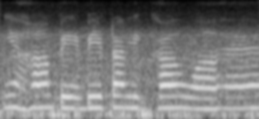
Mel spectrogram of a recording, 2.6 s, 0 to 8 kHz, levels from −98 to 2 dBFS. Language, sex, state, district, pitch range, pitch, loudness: Hindi, female, Haryana, Charkhi Dadri, 275-290 Hz, 285 Hz, -14 LUFS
